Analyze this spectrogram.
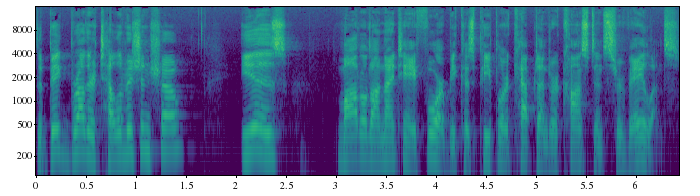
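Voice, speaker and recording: Recorded very cleanly over a silent background, a man with an American accent speaks at a high pitch. His pace is moderate and his pitch variation ordinary. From United States. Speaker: professor, China historian. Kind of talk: lecture.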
